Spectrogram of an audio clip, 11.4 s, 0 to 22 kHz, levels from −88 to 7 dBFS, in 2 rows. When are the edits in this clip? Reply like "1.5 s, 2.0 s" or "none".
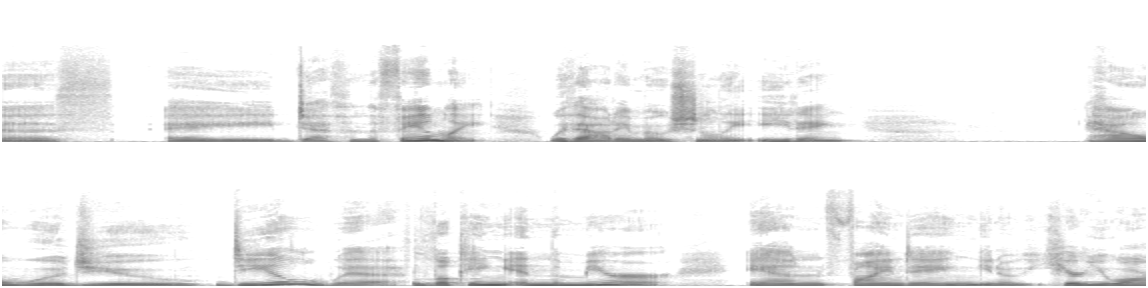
7.8 s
